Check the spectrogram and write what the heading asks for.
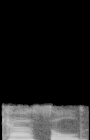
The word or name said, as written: castled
